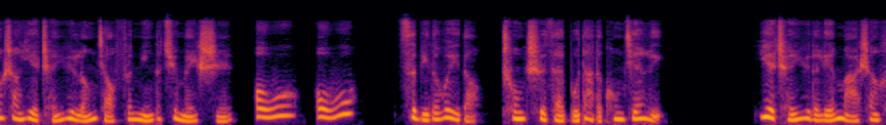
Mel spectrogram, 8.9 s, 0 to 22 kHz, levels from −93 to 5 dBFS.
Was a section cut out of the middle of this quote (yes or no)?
yes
